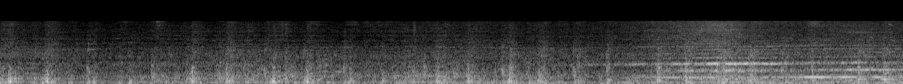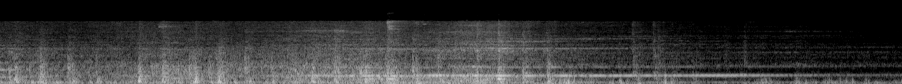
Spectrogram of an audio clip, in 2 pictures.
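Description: Conventional electric local train (EMU) carriages passing slowly close by, the wheels clattering in a steady run of clicks over the rail joints, with drawn-out ringing tones over the clatter. The sound fades near the end as the last carriages go by.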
